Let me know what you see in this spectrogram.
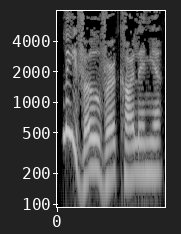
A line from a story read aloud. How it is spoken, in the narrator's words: Anaya chuckled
